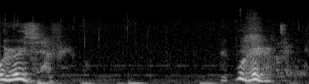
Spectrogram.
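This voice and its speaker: Over faint music in the background, a loud, put-on character voice rings out at a fairly high pitch. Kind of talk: melodramatic old-fashioned oratory. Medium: actual play. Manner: loud, archaic and theatrical.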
